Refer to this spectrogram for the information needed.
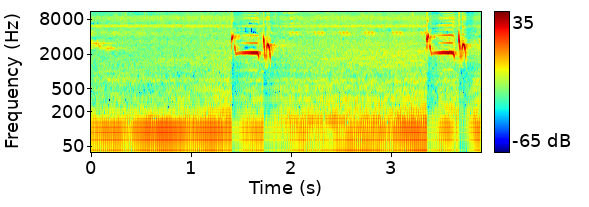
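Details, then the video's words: Bar-winged prinia recording meant for luring and tutoring prinias: two loud clicking, whistled bursts about two seconds apart over a steady low mechanical hum. "suara burung PRENJAK GACOR isian 💯% cocok untuk MASTERAN PRENJAK dan Pancingan prenjak bahan"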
